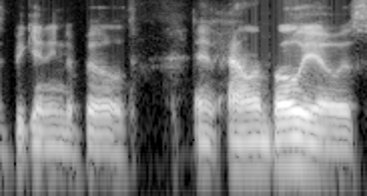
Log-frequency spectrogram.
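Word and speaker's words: Beaulieu: Bolio. Is that how you say it?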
